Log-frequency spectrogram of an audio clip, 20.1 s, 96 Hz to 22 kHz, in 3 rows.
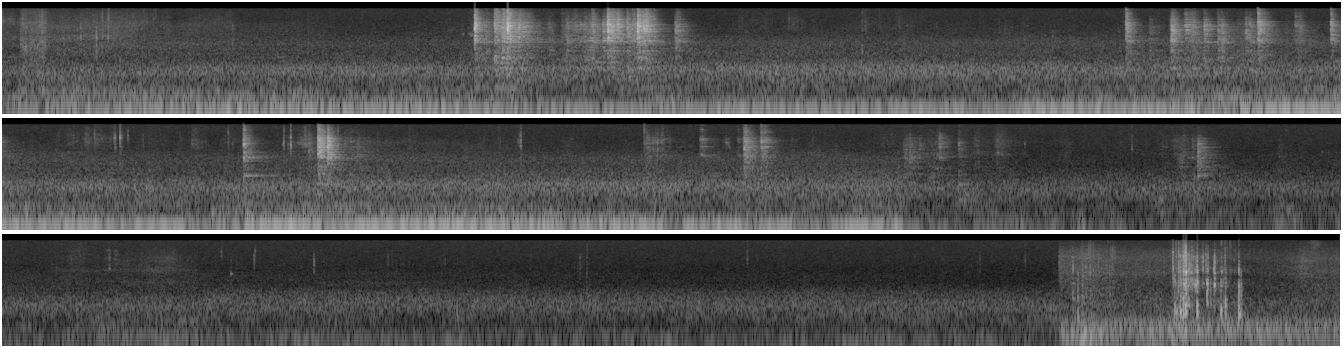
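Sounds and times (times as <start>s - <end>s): steady low hum: 0.0s - 14.2s
wood knocking against metal stove: 2.3s - 12.9s.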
